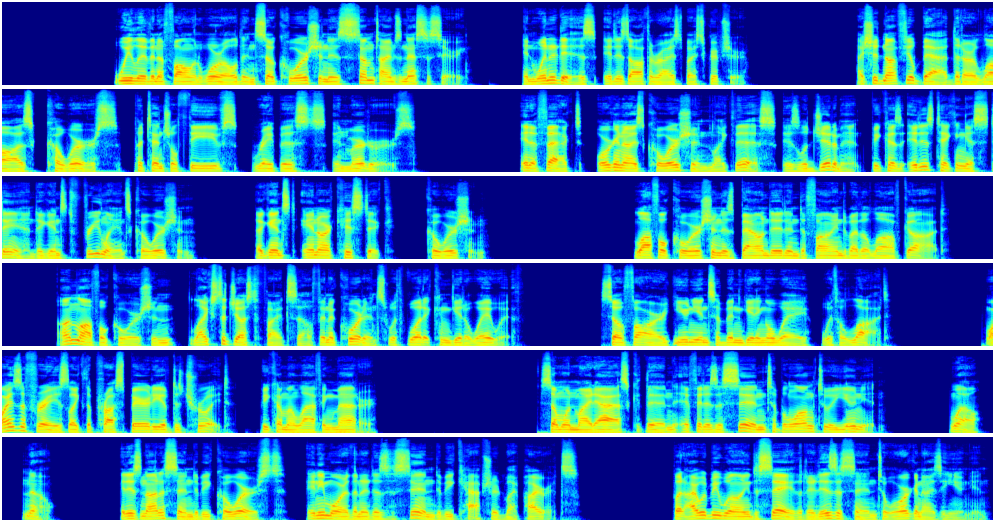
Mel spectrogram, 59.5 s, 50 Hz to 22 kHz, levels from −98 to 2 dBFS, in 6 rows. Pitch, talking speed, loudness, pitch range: 110 Hz, 155 wpm, -25 LUFS, 100-115 Hz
